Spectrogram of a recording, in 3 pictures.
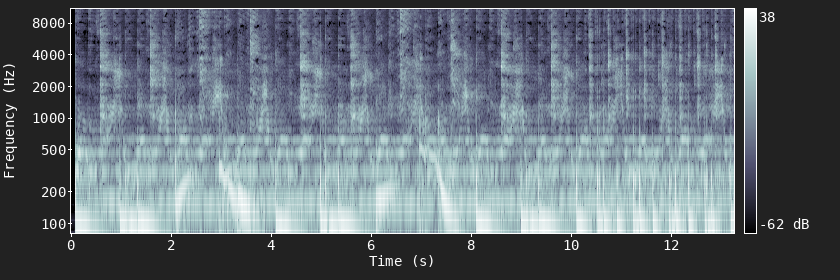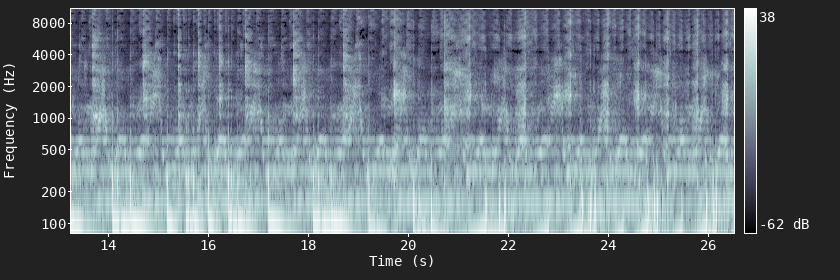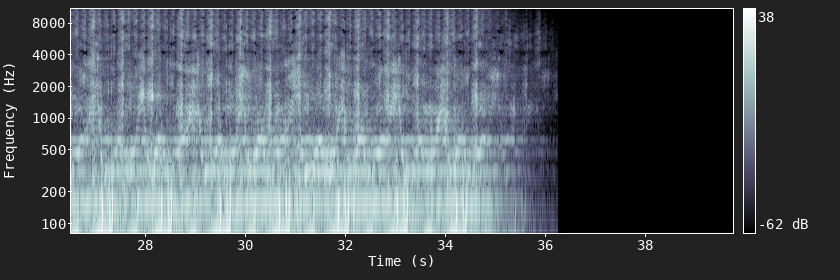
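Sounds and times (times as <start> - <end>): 
groovy synth music: 0.0 - 35.3.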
